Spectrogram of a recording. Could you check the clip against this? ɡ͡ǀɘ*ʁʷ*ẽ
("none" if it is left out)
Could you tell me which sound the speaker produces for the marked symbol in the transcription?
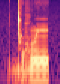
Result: ʁʷ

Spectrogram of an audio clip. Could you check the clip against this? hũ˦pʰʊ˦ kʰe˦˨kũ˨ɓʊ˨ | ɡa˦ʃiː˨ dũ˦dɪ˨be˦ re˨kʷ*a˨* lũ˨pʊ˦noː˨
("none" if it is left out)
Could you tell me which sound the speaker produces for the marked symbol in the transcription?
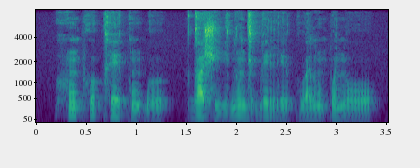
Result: a˨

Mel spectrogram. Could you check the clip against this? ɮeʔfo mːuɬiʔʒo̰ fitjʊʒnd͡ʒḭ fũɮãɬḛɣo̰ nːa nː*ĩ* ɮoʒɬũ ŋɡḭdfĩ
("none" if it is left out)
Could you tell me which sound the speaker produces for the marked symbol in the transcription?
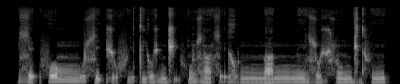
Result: ĩ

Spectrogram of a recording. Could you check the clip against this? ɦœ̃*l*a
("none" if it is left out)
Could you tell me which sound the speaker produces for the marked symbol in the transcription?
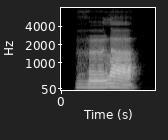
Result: l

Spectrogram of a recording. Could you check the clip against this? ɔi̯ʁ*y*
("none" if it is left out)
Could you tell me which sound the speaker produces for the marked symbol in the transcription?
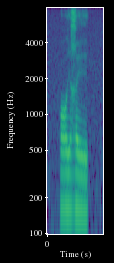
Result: ɪ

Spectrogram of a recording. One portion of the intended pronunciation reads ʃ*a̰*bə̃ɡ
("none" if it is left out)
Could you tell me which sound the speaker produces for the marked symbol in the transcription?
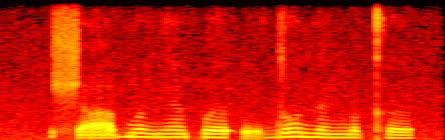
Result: a̰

